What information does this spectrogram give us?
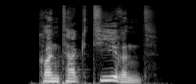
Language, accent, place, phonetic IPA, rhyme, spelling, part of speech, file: German, Germany, Berlin, [kɔntakˈtiːʁənt], -iːʁənt, kontaktierend, verb, De-kontaktierend.ogg
- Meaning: present participle of kontaktieren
